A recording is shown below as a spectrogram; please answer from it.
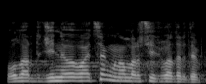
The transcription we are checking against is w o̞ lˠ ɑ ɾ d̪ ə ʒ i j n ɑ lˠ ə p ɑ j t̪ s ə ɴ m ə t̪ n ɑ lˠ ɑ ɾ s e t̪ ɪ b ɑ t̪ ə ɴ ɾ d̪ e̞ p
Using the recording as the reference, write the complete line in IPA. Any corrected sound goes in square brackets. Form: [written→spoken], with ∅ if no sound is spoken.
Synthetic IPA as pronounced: w o̞ lˠ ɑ ɾ d̪ ə ʒ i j n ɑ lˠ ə p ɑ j t̪ s [ə→ɑ] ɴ m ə [t̪→∅] n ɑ lˠ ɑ ɾ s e t̪ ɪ [b→p] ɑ t̪ ə [ɴ→∅] ɾ d̪ e̞ p

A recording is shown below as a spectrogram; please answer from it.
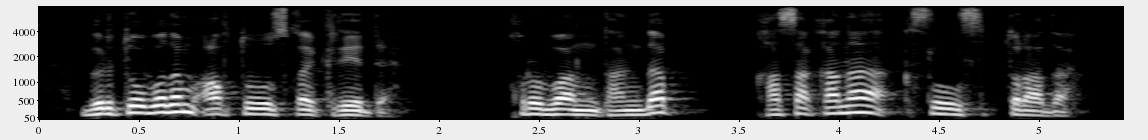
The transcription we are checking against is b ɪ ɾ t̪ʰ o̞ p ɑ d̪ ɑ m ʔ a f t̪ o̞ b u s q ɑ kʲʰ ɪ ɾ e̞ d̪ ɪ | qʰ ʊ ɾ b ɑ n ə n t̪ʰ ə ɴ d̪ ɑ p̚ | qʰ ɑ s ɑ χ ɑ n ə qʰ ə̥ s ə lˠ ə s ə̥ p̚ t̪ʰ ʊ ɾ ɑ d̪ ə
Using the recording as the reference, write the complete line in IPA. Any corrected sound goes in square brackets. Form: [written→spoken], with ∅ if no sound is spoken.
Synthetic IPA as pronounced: b ɪ ɾ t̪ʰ o̞ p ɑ d̪ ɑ m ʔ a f t̪ o̞ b u s q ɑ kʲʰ ɪ ɾ e̞ d̪ ɪ | qʰ ʊ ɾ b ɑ n ə n t̪ʰ [ə→ɑ] ɴ d̪ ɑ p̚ | qʰ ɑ s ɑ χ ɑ n [ə→ɑ] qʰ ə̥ s ə lˠ ə s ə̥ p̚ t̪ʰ ʊ ɾ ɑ d̪ ə

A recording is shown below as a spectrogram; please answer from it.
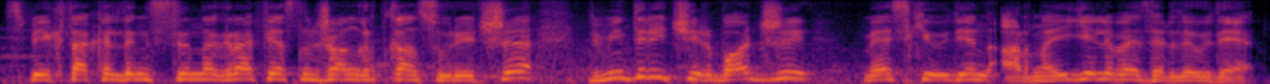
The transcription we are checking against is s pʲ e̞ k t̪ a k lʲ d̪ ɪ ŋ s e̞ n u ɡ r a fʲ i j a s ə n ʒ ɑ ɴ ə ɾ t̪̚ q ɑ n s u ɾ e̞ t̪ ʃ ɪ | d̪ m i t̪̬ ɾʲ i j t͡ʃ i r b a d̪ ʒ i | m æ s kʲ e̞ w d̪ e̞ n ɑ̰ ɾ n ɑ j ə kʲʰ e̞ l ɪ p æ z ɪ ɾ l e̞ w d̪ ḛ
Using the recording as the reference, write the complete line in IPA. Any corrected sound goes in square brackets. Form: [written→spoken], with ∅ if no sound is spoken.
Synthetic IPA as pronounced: s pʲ e̞ k t̪ a k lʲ d̪ ɪ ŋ s e̞ n [u→o] ɡ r a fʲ i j a s ə n ʒ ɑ ɴ ə ɾ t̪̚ q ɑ n s u ɾ e̞ t̪ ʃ ɪ | d̪ m i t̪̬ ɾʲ i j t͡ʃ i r b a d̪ ʒ i | m æ s kʲ e̞ w d̪ e̞ n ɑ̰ ɾ n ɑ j ə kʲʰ e̞ l ɪ p æ z ɪ ɾ l e̞ w d̪ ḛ

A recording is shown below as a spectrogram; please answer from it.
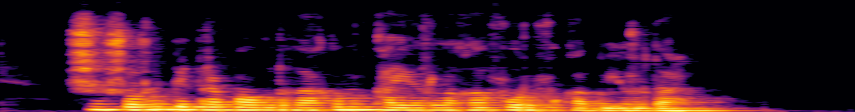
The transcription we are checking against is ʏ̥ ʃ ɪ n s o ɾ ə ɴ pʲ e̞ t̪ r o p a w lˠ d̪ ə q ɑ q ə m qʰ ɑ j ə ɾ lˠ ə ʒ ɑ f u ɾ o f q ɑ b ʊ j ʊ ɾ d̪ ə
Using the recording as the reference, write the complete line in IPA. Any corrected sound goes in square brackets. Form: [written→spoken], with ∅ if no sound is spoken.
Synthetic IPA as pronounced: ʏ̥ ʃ ɪ n [s→ʃ] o ɾ ə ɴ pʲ e̞ t̪ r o p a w lˠ d̪ ə q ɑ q ə m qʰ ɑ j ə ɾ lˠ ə [ʒ→ʁ] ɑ f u ɾ o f q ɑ b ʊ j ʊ ɾ d̪ ə

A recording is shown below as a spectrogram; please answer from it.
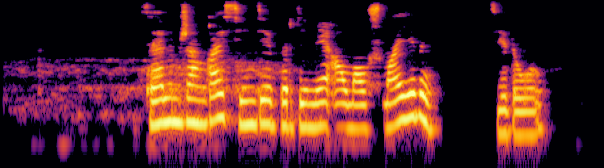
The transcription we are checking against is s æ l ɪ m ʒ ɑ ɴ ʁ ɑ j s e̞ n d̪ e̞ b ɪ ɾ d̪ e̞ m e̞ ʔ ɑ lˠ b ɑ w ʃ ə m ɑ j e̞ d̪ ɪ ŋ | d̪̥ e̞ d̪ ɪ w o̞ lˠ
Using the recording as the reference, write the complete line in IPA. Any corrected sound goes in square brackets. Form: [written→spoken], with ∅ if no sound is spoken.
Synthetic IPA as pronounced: s æ l ɪ m ʒ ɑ ɴ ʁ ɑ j s e̞ n d̪ e̞ b ɪ ɾ d̪ e̞ m e̞ ʔ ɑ lˠ [b→m] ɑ w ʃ ə m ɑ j e̞ d̪ ɪ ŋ | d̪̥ e̞ d̪ ɪ w o̞ lˠ

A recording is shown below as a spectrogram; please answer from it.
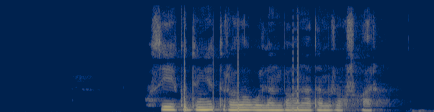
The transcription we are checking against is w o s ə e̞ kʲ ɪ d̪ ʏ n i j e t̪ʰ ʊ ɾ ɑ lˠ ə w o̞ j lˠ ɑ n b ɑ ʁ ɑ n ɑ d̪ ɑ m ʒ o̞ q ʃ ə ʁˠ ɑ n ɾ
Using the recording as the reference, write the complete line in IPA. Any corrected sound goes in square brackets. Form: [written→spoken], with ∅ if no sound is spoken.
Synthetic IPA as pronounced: w o s ə e̞ kʲ ɪ d̪ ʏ n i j e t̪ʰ [ʊ→u] ɾ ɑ lˠ ə w o̞ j lˠ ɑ n b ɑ ʁ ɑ n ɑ d̪ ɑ m ʒ o̞ q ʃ ə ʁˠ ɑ [n→∅] ɾ

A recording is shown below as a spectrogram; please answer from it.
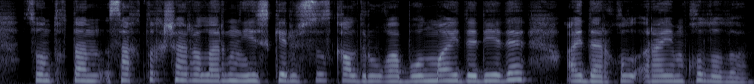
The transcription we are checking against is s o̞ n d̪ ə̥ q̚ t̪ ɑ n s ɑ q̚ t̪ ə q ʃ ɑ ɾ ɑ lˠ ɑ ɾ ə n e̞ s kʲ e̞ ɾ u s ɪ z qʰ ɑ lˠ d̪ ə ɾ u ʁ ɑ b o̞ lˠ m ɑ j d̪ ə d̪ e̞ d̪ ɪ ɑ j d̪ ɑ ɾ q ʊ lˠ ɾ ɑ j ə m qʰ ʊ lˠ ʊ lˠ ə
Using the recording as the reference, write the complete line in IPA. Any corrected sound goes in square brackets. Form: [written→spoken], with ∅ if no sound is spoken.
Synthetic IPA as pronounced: s o̞ n d̪ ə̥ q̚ t̪ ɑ n s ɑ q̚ t̪ ə q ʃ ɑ ɾ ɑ lˠ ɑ ɾ ə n e̞ s kʲ e̞ ɾ u s ɪ z qʰ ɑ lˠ d̪ ə ɾ u ʁ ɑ b o̞ lˠ m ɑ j d̪ ə d̪ e̞ d̪ ɪ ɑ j d̪ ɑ ɾ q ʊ lˠ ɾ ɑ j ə m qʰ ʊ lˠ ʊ lˠ ə

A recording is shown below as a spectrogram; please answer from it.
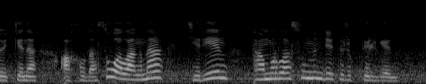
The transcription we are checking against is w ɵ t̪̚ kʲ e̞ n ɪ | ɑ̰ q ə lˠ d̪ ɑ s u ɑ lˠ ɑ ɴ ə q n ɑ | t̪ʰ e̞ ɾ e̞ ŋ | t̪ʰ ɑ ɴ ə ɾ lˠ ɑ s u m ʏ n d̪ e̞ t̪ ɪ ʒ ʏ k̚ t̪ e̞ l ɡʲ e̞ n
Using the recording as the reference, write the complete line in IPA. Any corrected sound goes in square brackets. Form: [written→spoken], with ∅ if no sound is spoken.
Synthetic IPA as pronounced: w ɵ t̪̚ kʲ e̞ n ɪ | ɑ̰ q ə lˠ d̪ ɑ s u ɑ lˠ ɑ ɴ ə [q→∅] n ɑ | t̪ʰ e̞ ɾ e̞ ŋ | t̪ʰ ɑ [ɴ→m] ə ɾ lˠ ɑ s u m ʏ n d̪ e̞ t̪ ɪ ʒ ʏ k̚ t̪ e̞ l ɡʲ e̞ n

